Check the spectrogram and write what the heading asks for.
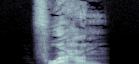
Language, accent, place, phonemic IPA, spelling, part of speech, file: German, Germany, Berlin, /ˈfoːɐ̯ˌhaŋ/, Vorhang, noun, De-Vorhang.ogg
- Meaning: 1. curtain 2. draperies 3. drop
